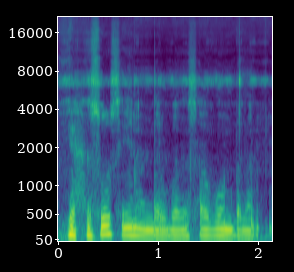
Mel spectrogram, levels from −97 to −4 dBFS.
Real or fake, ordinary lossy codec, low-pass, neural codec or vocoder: fake; none; none; codec, 44.1 kHz, 7.8 kbps, Pupu-Codec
